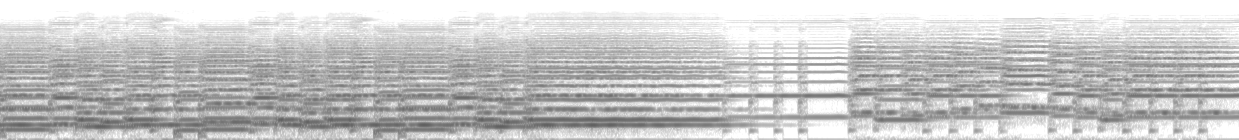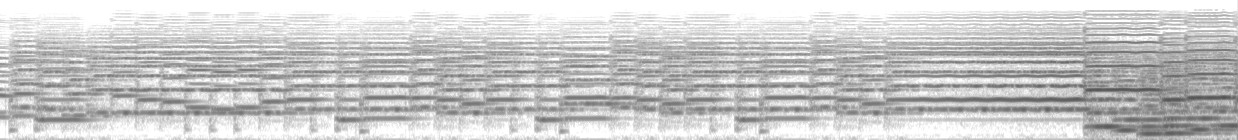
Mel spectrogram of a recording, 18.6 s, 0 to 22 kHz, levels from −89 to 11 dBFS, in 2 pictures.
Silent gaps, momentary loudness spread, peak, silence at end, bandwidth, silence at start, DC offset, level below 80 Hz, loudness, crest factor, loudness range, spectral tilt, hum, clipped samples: none; 11 LU; -12 dBFS; 0 s; 16 kHz; 0 s; under 0.1%; -72 dBFS; -30 LUFS; 18 dB; 6 LU; -1.5 dB/octave; none; under 0.1%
